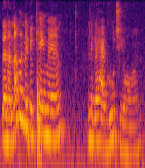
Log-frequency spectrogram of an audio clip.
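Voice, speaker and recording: A woman's voice: on the high side, fairly quick. A young woman, a podcast guest telling stories in slangy, laughing casual chat. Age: young adult. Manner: animated storytelling full of slang and laughter. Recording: distant mic with faint room noise.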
